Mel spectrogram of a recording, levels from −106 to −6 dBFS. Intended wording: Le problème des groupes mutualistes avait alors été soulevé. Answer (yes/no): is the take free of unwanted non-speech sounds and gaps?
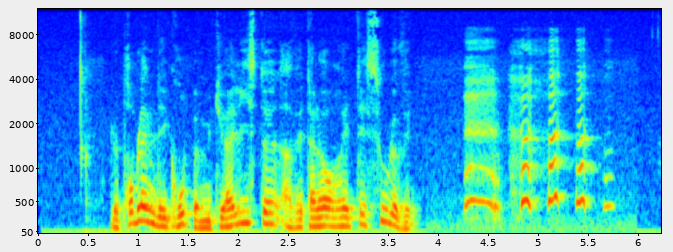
no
